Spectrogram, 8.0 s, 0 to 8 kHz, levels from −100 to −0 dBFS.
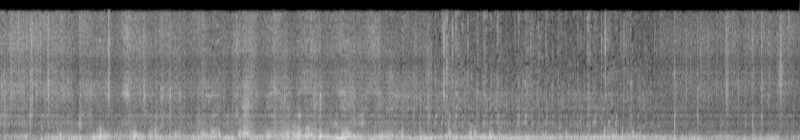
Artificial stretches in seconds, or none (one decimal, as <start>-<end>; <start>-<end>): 0.0-4.3; 6.6-8.0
